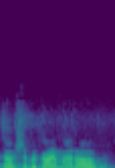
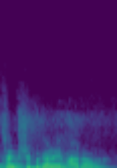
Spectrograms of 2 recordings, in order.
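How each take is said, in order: First: "Tov shebegarim harog" raised high with a heavy fall on "Tov"; "Tov shebegarim harog" punched high, stress on "Tov"; emphatic repeat. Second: Said in the usual way. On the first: Retold or imitated. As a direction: repeat it higher and push hard on "Tov". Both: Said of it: "I said".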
